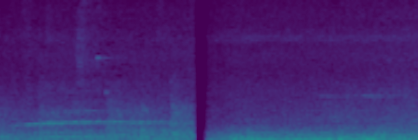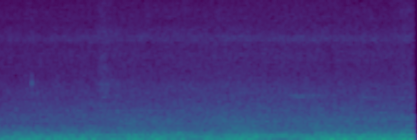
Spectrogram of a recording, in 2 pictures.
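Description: Steady low rumbling ambience of an underground MRT station and its escalator, with a brief dropout about one and a half seconds in, then growing gradually louder.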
